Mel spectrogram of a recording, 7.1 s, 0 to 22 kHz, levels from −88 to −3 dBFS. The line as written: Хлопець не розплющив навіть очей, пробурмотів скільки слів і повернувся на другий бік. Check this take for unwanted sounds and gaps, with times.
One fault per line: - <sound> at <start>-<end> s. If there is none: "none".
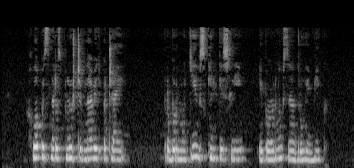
none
